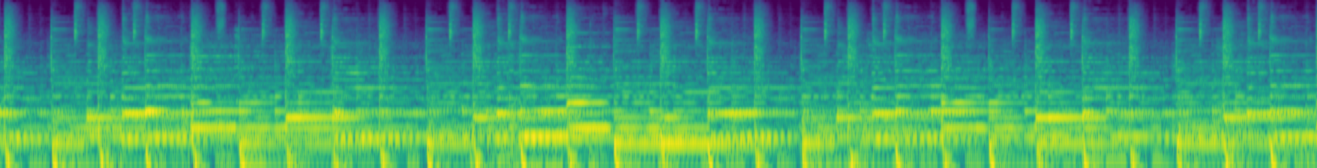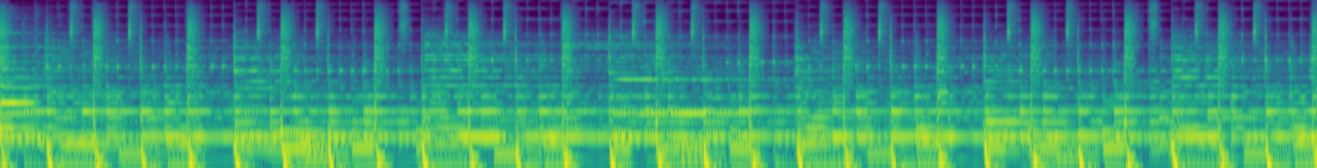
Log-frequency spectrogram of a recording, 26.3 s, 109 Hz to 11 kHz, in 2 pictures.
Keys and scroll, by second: 11.4 ctrl+BackSpace, 13.3 ctrl+alt+e.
